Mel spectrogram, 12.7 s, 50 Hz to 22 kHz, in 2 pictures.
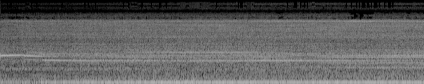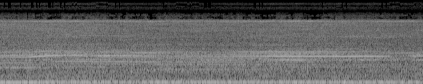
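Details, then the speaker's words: Toyota FJ Cruiser, about 16 years old, 4.0 L V6, idling with hood open: smooth steady low hum with faint periodic clicks as the AC cycles on and off; clean engine bay, healthy idle. "looks good. Yeah, it sounds pretty good."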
